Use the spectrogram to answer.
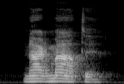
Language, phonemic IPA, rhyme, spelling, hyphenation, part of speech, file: Dutch, /ˌnaːrˈmaː.tə/, -aːtə, naarmate, naar‧ma‧te, conjunction, Nl-naarmate.ogg
- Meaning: as, to the extent that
